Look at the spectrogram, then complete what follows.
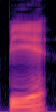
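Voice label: "bie", Mandarin Chinese, tone 2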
